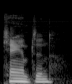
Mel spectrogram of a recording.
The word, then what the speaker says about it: Compton: we did it uh is it pronounced Compton or Campton over there Campton yeah Jr Rock and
